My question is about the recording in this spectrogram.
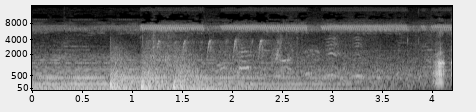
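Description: Crickets trilling in high, repeated trills of about half a second each. Under them, sustained low background-music notes fade out over the first three seconds, with a single soft hit about a second in.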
